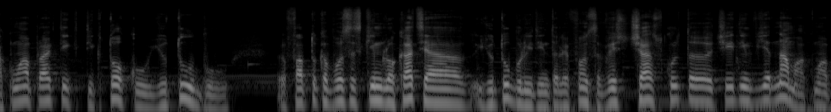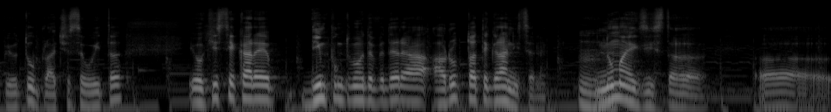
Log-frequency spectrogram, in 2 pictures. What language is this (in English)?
Romanian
